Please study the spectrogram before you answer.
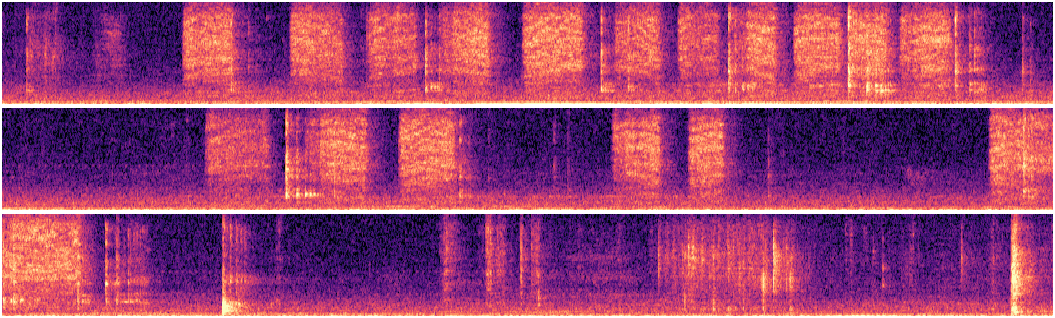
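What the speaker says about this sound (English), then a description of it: "how that spray paint is eating into the foam, taking away that smooth surface and giving it a nice texture" Spray paint hisses onto carving foam in bursts, hitting the surface to weather it for a tombstone prop. Continuous close hiss is punctuated by short louder spurts and faint rattles.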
